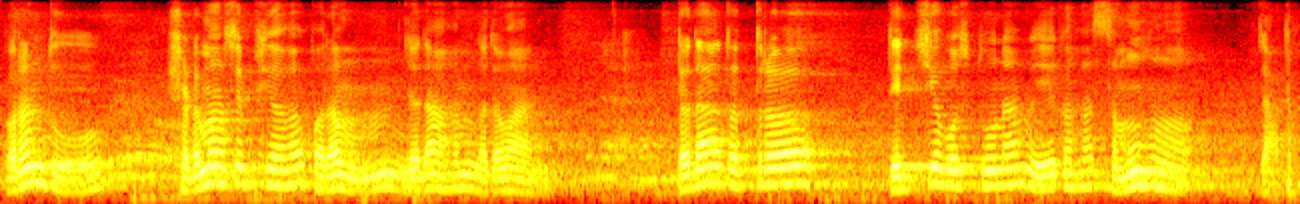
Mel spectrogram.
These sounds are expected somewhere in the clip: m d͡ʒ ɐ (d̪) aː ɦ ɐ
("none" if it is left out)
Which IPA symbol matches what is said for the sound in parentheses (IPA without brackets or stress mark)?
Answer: d̪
